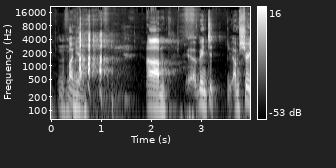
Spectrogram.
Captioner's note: laugh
